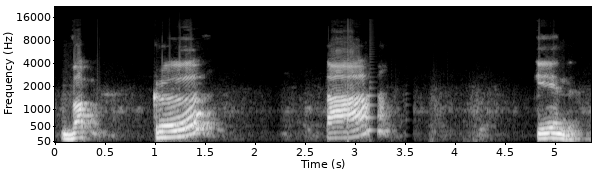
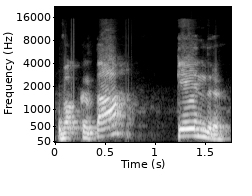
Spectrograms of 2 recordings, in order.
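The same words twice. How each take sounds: First: वक्रता drawn out syllable by syllable, then केंद्र. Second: Said in the usual way. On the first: Shown as a demonstration. Teacher dictating the term to note-taking students, very slowly, syllable by syllable. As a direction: stretch each syllable of वक्रता, pausing before केंद्र.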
